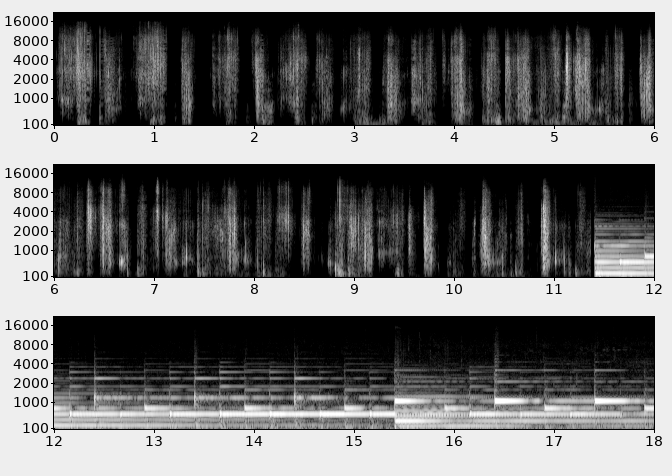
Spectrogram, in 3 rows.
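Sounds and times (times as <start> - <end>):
rapid crunching: 0.0 - 11.4.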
